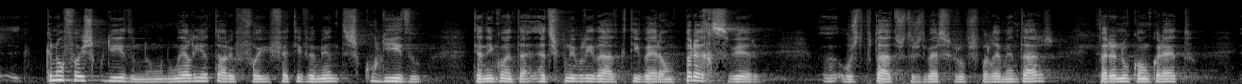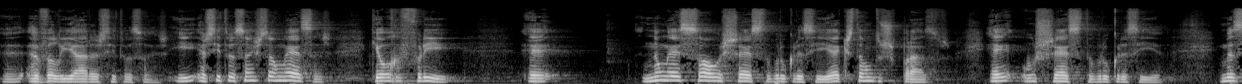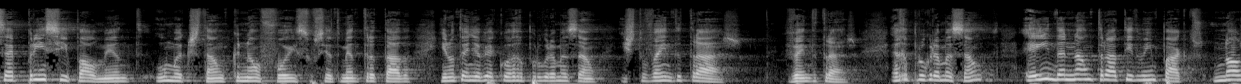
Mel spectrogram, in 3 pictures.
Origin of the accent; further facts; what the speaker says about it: Minho, Portugal; sou do Minho, e portanto não me assusta nada ambientes muito pesados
